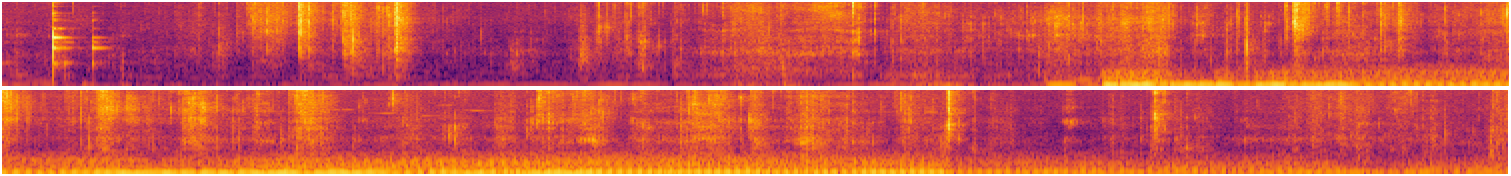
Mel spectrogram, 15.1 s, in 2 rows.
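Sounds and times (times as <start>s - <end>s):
crunching and tearing leaves: 1.0s - 15.0s
person chewing: 1.1s - 15.0s
low jagged rumble: 5.2s - 15.0s.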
